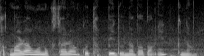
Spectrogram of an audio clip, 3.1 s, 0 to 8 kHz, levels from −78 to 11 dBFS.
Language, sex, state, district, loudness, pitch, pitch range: Garo, female, Meghalaya, South Garo Hills, -14 LUFS, 210 Hz, 195-230 Hz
